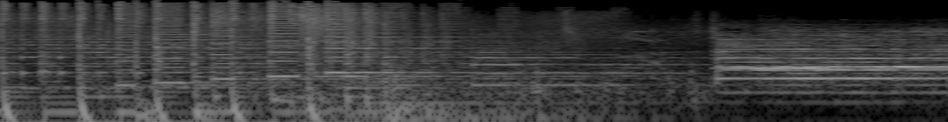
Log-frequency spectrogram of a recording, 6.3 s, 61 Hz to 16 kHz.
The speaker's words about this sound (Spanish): Y un año más, Toledo celebra el concierto de campanas con motivo de la Semana Grande del Corpus Christi. Es hoy a partir de las 9 de la noche y va a contar con la participación de diferentes campanarios de iglesias y conventos del casco histórico.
